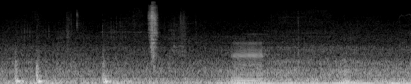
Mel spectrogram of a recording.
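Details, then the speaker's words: Used Mazda 2 on test drive, steering clunk noted on previous MOT: over steady road rumble, a few dull low knocks at about one-second gaps; steering clunk, cause not confirmed. "I think then we should take this for a quick drive see how it performs oh I can hear the clunky steering now can you hear that"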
